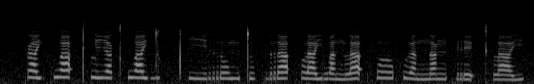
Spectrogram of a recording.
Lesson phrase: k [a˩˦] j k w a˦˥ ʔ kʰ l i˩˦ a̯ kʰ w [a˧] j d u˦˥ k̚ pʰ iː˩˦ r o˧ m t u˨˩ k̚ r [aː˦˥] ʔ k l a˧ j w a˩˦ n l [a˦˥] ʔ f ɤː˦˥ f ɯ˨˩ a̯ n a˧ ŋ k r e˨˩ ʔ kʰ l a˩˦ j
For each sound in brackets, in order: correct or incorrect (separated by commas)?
correct, correct, incorrect, correct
